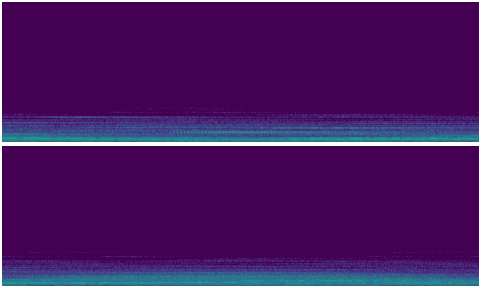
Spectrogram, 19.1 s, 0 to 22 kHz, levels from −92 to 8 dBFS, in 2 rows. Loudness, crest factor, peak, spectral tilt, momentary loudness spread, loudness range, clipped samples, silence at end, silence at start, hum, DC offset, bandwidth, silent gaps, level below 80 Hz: -44 LUFS; 14 dB; -30 dBFS; -3 dB/octave; 4 LU; 3 LU; under 0.1%; 0 s; 0 s; none; under 0.1%; 5.8 kHz; none; under -90 dBFS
